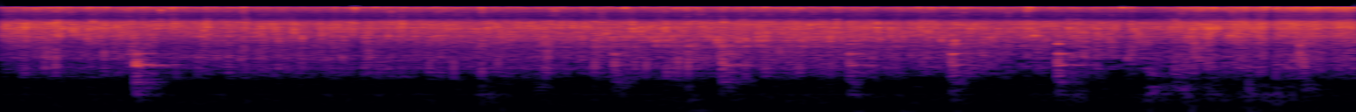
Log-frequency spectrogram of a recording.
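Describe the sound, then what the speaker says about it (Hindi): Chopped onion fries with cumin in a pan, a continuous close sizzle broken by repeated scraping clicks as it is stirred, with no talking. "और इसे अच्छी तरह से फ्राई करेंगे।"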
